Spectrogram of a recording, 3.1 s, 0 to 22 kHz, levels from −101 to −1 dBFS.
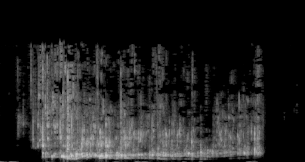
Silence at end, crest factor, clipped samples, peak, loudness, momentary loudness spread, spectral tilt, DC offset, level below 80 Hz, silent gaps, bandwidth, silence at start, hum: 0.4 s; 26 dB; under 0.1%; -10 dBFS; -33 LUFS; 13 LU; 4.5 dB/octave; under 0.1%; -82 dBFS; none; 16.5 kHz; 0.3 s; none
